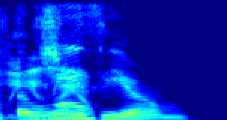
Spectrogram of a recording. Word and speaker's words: Elysium: From a photographer aspect, I can see why that I see Asylum guy. Wait, is that how you pronounce it? Asylum? – Elysium. – Elysium.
